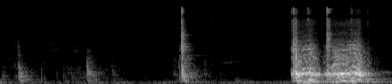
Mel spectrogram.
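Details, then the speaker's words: 1988 Ford F350 7.3 IDI diesel, sitting since the 1990s, battery at 12.5 V, starter jumped directly at the Ford starter solenoid: a few hesitant clicks, then a short loud burst of cranking; solenoid sticking a little, starter engages late. "Oh, she's definitely gonna crank. Solenoid is sticking a little bit, so that's good."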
